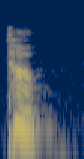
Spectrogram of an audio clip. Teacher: b is not released audibly when it occurs finally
